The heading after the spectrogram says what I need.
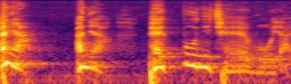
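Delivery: loud, high-pitched shouted cheer.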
